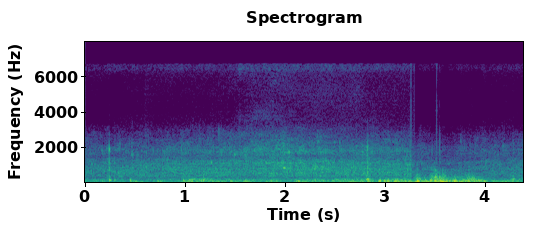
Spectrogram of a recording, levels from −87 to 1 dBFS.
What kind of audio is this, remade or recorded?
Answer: remade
